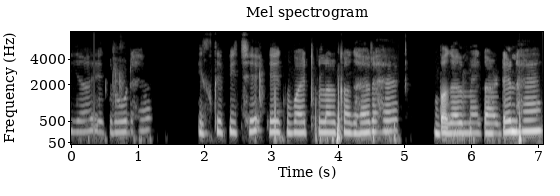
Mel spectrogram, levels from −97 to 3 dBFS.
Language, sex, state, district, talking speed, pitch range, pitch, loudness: Hindi, female, Bihar, Gaya, 135 wpm, 235-260 Hz, 250 Hz, -24 LUFS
